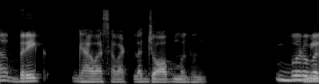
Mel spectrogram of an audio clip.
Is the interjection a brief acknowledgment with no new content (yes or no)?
no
